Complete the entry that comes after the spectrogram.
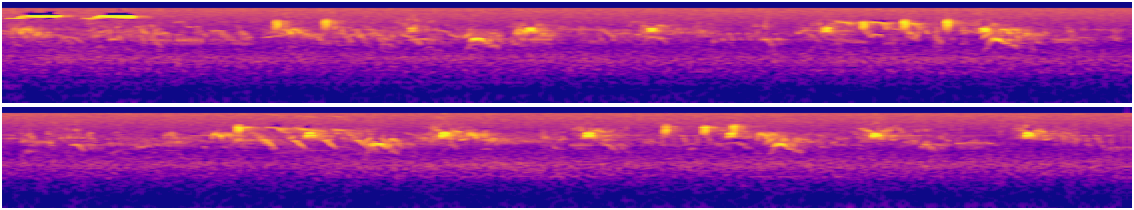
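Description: Many small birds chirping and calling over a steady low background noise.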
